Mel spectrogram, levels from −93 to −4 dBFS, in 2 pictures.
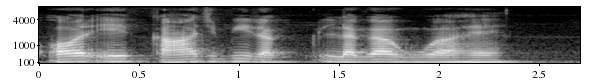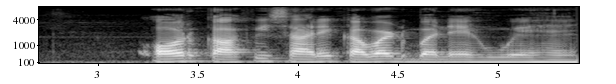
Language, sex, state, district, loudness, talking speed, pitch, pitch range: Hindi, male, Punjab, Kapurthala, -18 LUFS, 155 wpm, 130 Hz, 120-140 Hz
